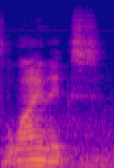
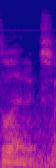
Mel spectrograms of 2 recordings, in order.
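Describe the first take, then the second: First: The first syllable sounds like 'Linus'. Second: The first syllable sounds different from 'Linus'. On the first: The speaker calls it wrong. "I used to pronounce Linux Linux only because uh, I was thinking of the creator Linus" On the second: The speaker calls it right. "everybody pronounces it Linux, so it's Linux"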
